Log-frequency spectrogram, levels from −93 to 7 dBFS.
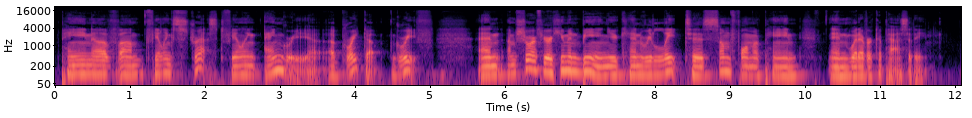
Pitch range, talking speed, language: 95-110 Hz, 145 wpm, English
